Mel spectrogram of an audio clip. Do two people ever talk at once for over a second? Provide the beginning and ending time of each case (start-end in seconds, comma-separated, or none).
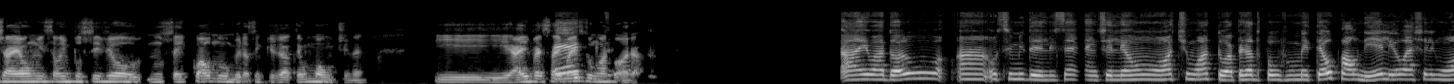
none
